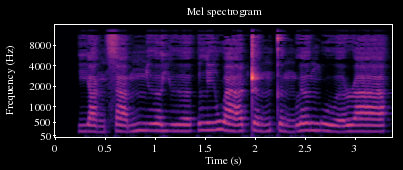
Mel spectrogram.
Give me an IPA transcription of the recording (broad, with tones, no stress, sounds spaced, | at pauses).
j a˨˩˨ ŋ s a˨˩˦ m ɲ ɨ˧ ə̯ j ɨ˧ ə̯ | l i˧˥ w aː˨˩˦ ʈ ə˨˩˦ ŋ t̪ ə˨˩˨ ŋ l əː˧ ŋ w u˨˩˨ ə̯ ɹ aː˧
